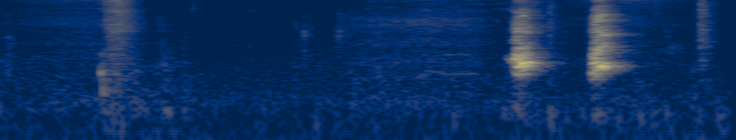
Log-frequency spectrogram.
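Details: Pet Chihuahua during a toilet-pad change: one soft, short bark, a pause, then two sharp, loud barks in quick succession about half a second apart, with near silence between them.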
